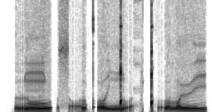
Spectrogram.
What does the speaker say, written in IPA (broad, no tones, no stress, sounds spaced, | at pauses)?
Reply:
r õ u̯ | s ɔ̰ l kʼ o i̯ ŋ͡ǃ o̰ ħ ǃʰ o̰ u̯ lˠ ʉ i̯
